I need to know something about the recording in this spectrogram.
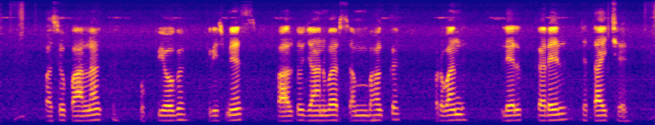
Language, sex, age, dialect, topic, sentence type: Maithili, male, 18-24, Bajjika, agriculture, statement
